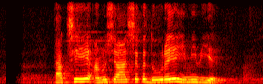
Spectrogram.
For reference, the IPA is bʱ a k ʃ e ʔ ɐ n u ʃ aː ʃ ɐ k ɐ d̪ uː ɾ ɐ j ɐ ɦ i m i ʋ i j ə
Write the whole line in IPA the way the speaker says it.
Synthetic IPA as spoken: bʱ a k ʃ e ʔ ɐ n u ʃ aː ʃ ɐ k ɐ d̪ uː ɾ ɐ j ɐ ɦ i m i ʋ i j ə

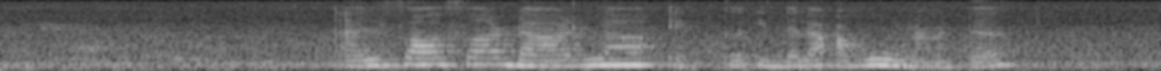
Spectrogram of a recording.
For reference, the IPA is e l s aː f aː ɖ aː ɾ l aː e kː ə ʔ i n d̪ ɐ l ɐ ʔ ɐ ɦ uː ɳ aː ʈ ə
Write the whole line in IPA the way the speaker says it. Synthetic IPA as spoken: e l f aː f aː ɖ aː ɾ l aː e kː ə ʔ i n d̪ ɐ l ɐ ʔ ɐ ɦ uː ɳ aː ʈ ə

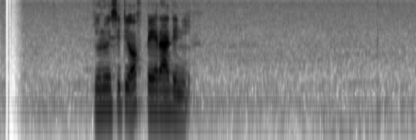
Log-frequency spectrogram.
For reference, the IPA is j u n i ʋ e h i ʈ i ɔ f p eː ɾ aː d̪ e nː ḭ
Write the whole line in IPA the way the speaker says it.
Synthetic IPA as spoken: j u n i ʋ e s i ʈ i ɔ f p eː ɾ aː d̪ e n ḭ

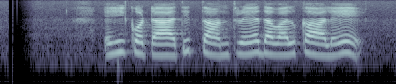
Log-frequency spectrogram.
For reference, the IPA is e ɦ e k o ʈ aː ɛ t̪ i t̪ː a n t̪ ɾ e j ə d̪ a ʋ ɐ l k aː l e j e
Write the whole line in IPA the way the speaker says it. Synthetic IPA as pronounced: e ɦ i k o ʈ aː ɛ t̪ i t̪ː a n t̪ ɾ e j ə d̪ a ʋ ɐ l k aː l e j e

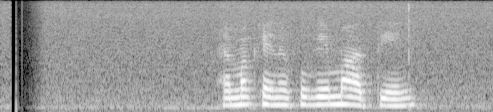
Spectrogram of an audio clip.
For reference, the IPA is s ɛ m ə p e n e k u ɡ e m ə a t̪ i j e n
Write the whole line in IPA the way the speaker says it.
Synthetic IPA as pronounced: h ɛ m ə k e n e k u ɡ e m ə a t̪ i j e n

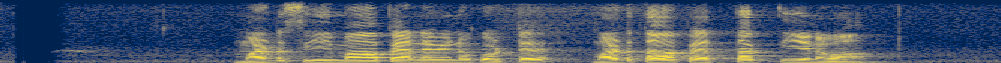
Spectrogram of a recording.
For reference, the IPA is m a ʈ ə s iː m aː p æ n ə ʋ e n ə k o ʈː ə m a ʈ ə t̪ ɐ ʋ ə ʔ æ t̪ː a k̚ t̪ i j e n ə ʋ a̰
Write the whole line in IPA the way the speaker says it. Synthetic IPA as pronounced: m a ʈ ə s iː m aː p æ n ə ʋ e n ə k o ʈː ə m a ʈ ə t̪ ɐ ʋ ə p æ t̪ː a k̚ t̪ i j e n ə ʋ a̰

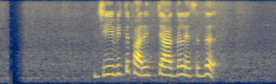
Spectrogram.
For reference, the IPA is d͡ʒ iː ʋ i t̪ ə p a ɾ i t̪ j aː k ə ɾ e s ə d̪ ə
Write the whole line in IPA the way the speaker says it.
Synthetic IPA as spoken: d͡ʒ iː ʋ i t̪ ə p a ɾ i t̪ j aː ɡ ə l e s ə d̪ ə

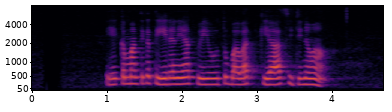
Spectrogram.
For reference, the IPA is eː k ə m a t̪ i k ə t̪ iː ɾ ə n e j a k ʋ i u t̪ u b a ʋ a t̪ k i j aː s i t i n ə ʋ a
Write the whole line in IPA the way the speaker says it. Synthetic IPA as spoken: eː k ə m a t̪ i k ə t̪ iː ɾ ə n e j a k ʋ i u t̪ u b a ʋ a t̪ k i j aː s i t i n ə ʋ a

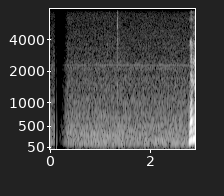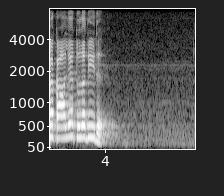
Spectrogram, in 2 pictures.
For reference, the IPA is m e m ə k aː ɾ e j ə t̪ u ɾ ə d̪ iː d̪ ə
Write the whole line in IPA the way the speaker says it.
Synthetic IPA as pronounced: m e m ə k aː l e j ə t̪ u l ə d̪ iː d̪ ə

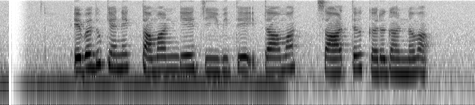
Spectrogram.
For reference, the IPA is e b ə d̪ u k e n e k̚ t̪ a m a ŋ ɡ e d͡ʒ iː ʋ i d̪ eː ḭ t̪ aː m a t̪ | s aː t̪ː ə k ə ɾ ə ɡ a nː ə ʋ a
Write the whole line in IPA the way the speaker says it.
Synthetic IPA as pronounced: e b ə d̪ u k e n e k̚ t̪ a m a ŋ ɡ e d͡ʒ iː ʋ i t̪ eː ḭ t̪ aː m a t̪ | s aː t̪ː ə k ə ɾ ə ɡ a nː ə ʋ a

